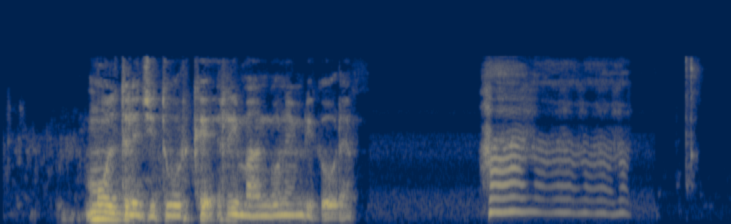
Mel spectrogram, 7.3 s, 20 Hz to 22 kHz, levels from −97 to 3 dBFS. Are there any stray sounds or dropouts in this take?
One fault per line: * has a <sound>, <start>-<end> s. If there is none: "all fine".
* has a laugh, 4.8-6.4 s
